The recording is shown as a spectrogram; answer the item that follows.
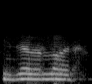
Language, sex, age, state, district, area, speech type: Manipuri, female, 45-60, Manipur, Churachandpur, urban, conversation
